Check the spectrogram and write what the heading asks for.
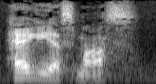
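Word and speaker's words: hagiasmos (ἁγιασμός): It's pronounced actually hagiasmos.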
